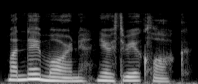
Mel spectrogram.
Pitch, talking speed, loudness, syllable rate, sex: 175 Hz, 150 wpm, -17 LUFS, 3.9 syllables/s, female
